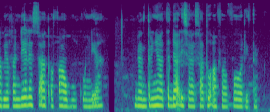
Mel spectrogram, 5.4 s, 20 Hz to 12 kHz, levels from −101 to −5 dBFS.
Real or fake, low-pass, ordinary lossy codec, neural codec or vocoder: fake; 10.8 kHz; none; vocoder, 48 kHz, 128 mel bands, Vocos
